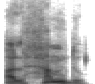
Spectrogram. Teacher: میم پر آواز لمبی نہیں کرنی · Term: اظہار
